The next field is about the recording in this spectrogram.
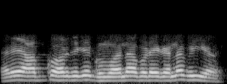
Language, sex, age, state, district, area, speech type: Hindi, male, 30-45, Uttar Pradesh, Sitapur, rural, conversation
